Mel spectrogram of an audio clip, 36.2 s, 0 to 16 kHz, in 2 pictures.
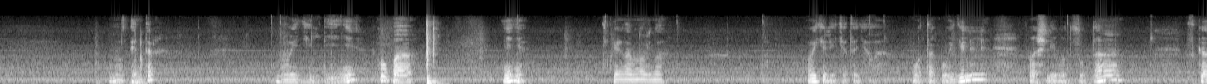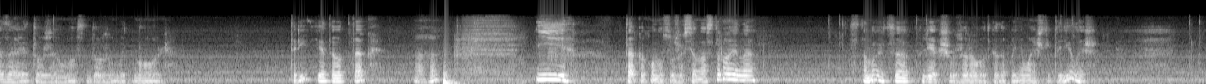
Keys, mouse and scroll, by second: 4.0-7.1 drag, 7.7-13.1 drag, 16.0 click, 18.9-21.9 drag, 30.4 click, 31.8-34.8 drag, 35.9-36.2 drag.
